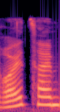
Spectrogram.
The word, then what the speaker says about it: Roitzheim: Könnte sein, dass ich ihn falsch ausgesprochen habe. Nein, das passt schon. Reutzheim, die meisten Leute sagen.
